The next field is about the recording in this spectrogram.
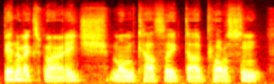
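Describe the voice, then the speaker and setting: A man in his forties with a Northern Irish accent, telling his own story as an interview guest in a halting, conversational way. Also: medium pitch, level tone, gravelly. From Northern Ireland. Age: 40s. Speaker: podcast guest, retired police officer. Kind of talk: reflective personal interview.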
